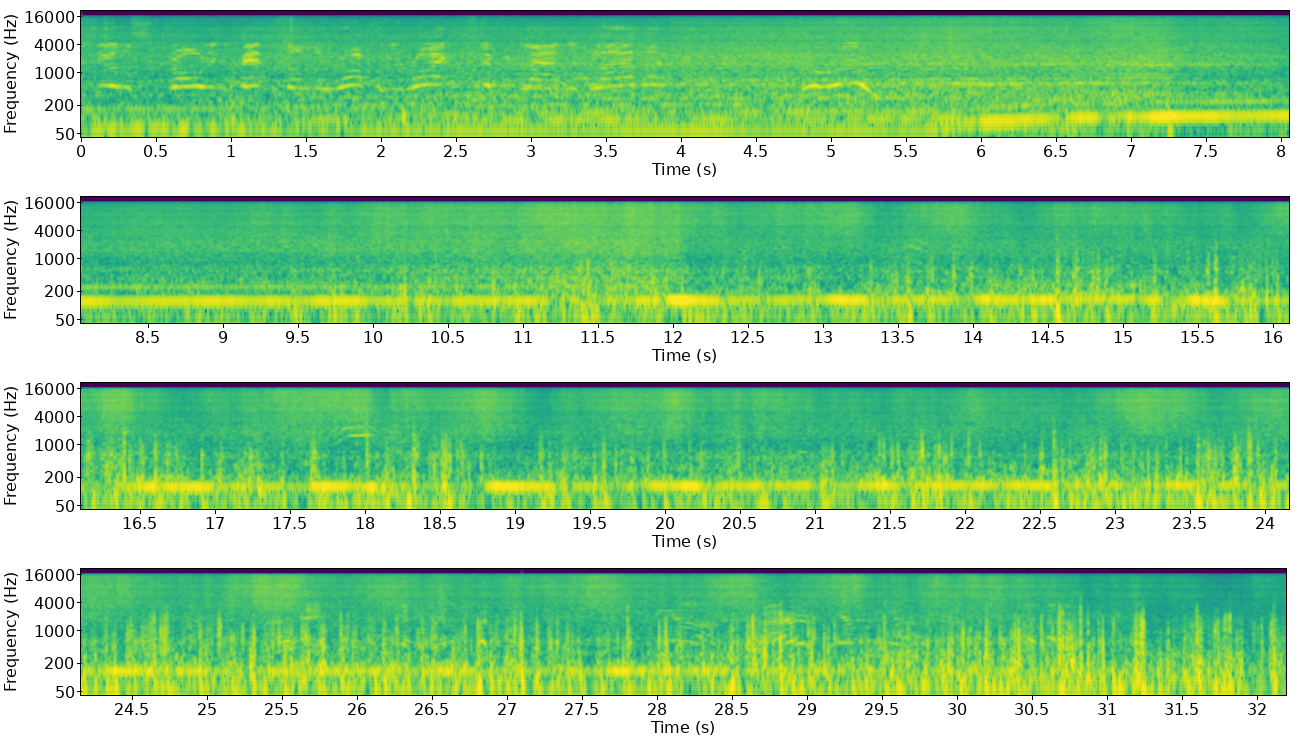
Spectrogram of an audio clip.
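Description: Motorboat engine running, rising in pitch about six seconds in as the boat speeds up, then holding a steady drone. Wind buffets the microphone and water splashes against the hull.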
